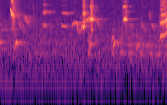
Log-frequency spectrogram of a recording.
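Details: Oriental magpie-robin, an international competition champion, singing its filler repertoire: scattered, softer whistled and chattering notes with gaps, a few sharper high phrases standing out.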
